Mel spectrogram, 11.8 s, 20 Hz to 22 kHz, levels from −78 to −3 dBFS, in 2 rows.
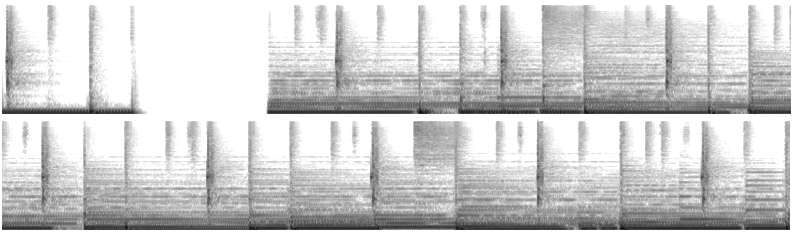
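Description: At 0.97 s the sound smears into a buzz that fades within about a tenth of a second, then near-silence until audio returns at 2.01 s, with about a second lost. This is likely a long network dropout, with the receiver stretching the last sound.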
